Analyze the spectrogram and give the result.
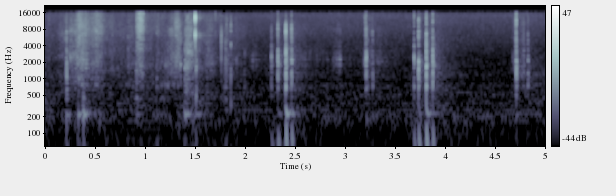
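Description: Fingertips tap the body of a large orange plastic Tide detergent jug held beside the microphone. About a dozen short, dull, hollow taps come at an irregular pace, each dying away almost at once, with some louder double knocks among them.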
